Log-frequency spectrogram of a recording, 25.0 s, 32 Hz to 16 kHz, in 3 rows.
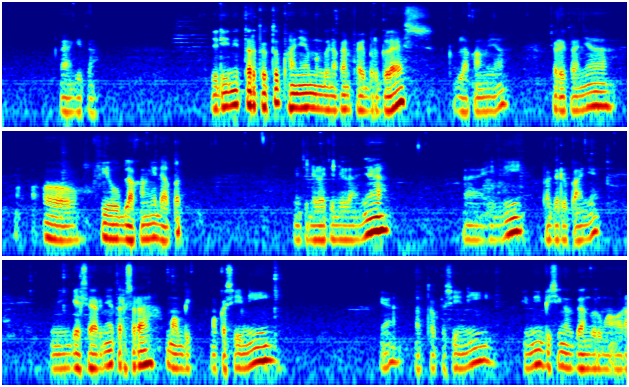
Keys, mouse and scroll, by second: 16.1 click, 17.6 m, 18.8 click.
